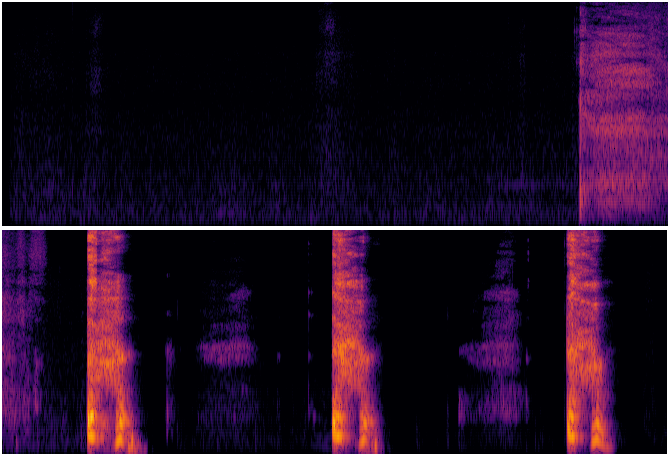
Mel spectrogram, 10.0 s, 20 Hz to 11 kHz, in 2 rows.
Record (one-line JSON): {"three_cough_length": "10.0 s", "three_cough_amplitude": 32695, "three_cough_signal_mean_std_ratio": 0.22, "survey_phase": "beta (2021-08-13 to 2022-03-07)", "age": "65+", "gender": "Female", "wearing_mask": "No", "symptom_none": true, "smoker_status": "Never smoked", "respiratory_condition_asthma": false, "respiratory_condition_other": false, "recruitment_source": "REACT", "submission_delay": "3 days", "covid_test_result": "Negative", "covid_test_method": "RT-qPCR", "influenza_a_test_result": "Negative", "influenza_b_test_result": "Negative"}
